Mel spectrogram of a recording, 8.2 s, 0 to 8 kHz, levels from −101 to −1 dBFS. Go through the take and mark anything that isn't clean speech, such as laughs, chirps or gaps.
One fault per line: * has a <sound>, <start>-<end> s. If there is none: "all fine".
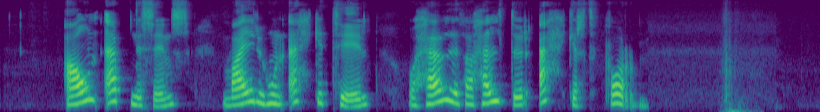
* has a whoosh, 7.2-7.7 s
